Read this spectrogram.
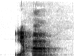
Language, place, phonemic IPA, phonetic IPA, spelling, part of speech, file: Hindi, Delhi, /jə.ɦɑ̃ː/, [jɐ.ɦä̃ː], यहाँ, adverb, LL-Q1568 (hin)-यहाँ.wav
- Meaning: here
